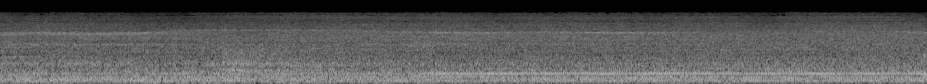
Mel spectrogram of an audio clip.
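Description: Heavy industrial machinery hums and rumbles loudly.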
